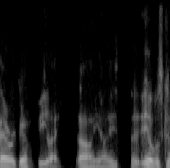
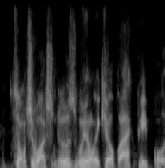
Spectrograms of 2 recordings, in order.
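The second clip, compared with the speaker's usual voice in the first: mocking, sarcastic, pitched-up delivery; 5 semitones higher than usual. Speaker retells what a fired cop said, retelling a sarcastic remark.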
